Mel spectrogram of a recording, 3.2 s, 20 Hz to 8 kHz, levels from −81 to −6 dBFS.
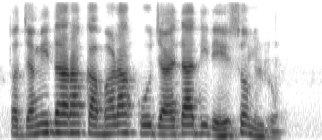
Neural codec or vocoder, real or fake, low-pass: autoencoder, 48 kHz, 32 numbers a frame, DAC-VAE, trained on Japanese speech; fake; 7.2 kHz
